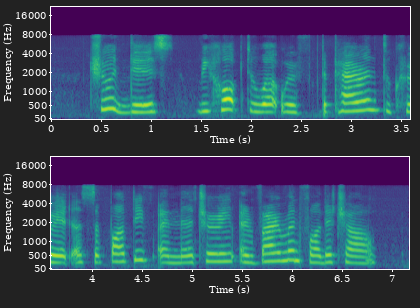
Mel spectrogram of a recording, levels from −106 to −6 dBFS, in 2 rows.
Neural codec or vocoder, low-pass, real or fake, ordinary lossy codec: codec, 16 kHz, 2 kbps, X-Codec, HuBERT features, trained on general audio; none; fake; none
